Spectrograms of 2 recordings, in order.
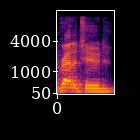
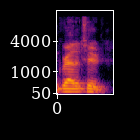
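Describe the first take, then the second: First: The stress is on the first syllable. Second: The stress is on the last syllable. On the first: "not gratitude" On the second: "with a you know emphasis on the you in gratitude"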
